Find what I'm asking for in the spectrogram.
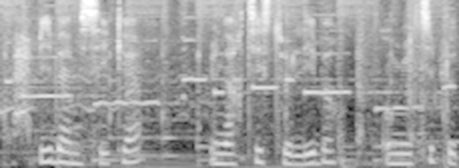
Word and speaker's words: Msika: Habiba Msika, ou plutôt Habiba Msika, prononcée en arabe, est une chanteuse, comédienne et indépendantiste tunisienne.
